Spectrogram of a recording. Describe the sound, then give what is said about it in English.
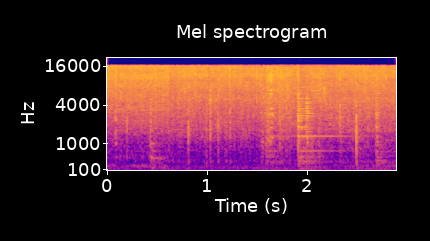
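Strips of bacon fry on a griddle, a dense, steady sizzling hiss with scattered sharper pops and crackles throughout. “Some strips of bacon on the griddle.”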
